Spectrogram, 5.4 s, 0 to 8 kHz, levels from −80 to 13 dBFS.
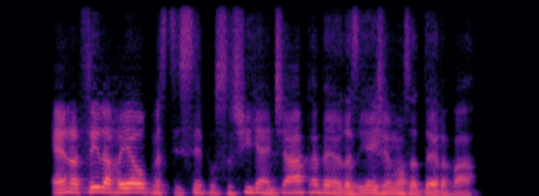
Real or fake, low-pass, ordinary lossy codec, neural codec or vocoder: fake; none; none; codec, 16 kHz, 0.5 kbps, FunCodec, trained on Chinese and English, 25 frames a second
